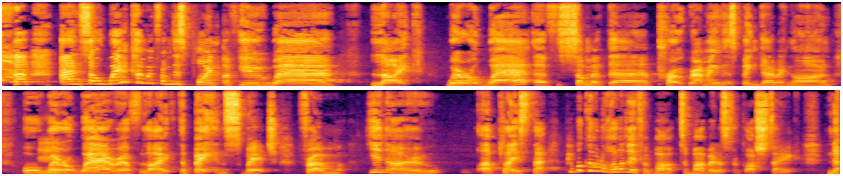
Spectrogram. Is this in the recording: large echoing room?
no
